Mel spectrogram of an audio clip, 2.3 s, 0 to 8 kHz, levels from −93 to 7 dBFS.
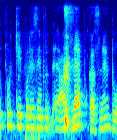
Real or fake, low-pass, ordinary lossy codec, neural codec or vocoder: real; 7.2 kHz; Opus, 24 kbps; none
